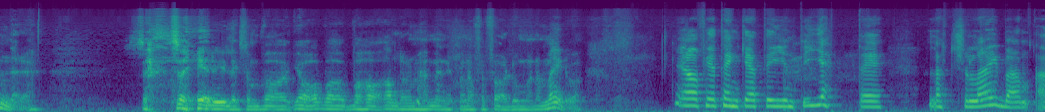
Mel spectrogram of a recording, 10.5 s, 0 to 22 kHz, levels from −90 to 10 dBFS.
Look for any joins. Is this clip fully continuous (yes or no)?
yes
